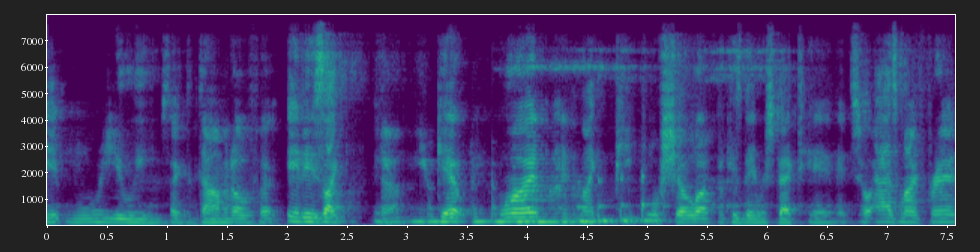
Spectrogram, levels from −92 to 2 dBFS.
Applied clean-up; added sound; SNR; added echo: neural mask model DeepFilterNet 3.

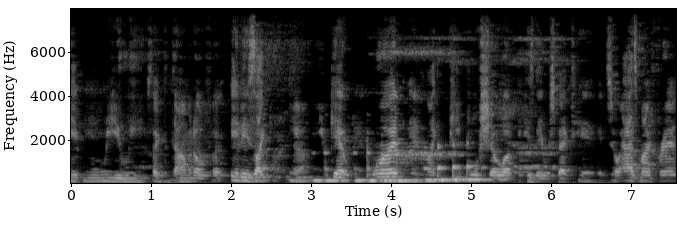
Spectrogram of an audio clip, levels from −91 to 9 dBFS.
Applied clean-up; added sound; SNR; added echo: classical method WPE with log-MMSE.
